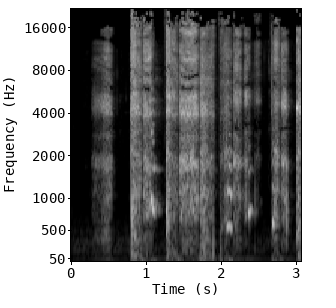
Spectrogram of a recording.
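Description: Harsh, violent coughing in a rapid run of five or six loud, raspy bursts with brief strained gasps between them, from a person covering their mouth. A fainter breathy hack comes first, and no speech is heard.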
